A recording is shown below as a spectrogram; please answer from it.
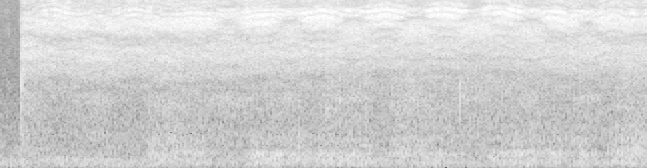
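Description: Aerosol can of matte black spray paint spraying in one long, steady hiss that starts abruptly just after the beginning. The can is held at a distance to lay an even coat.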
